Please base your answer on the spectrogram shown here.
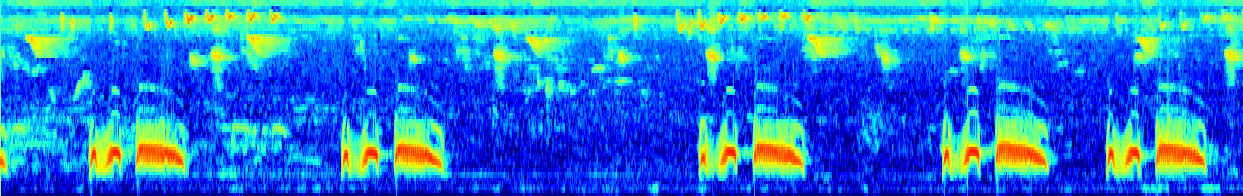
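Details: Decoy spotted dove luring wild doves: low mellow coos in repeated phrases of two or three notes, a short note then a longer drawn one, every two to three seconds, with faint high chirps of other birds.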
